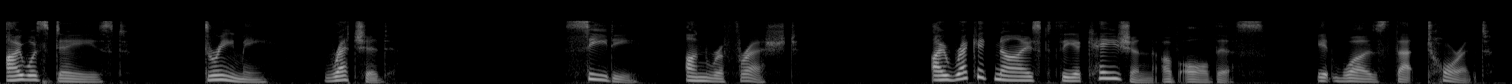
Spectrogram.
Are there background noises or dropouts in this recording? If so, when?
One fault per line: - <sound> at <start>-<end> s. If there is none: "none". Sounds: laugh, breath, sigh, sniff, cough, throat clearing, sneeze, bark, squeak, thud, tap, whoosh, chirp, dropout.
none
